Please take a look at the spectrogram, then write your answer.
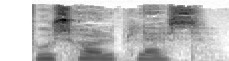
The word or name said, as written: busholdeplads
